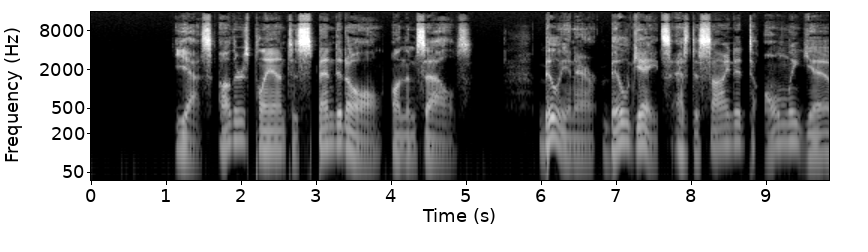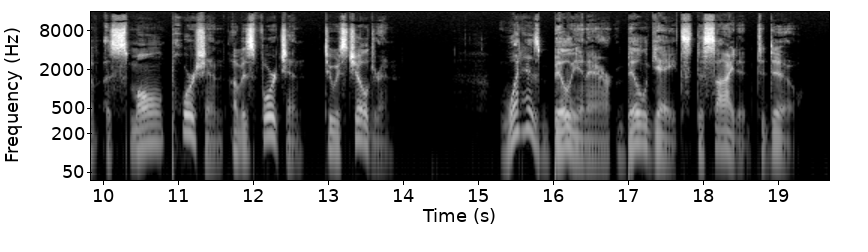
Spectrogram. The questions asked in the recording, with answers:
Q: What has billionaire Bill Gates decided to do?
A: Billionaire Bill Gates has decided to only give a small portion of his fortune to his children.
